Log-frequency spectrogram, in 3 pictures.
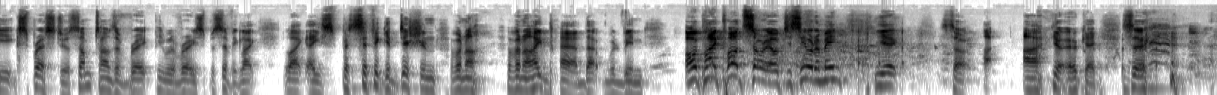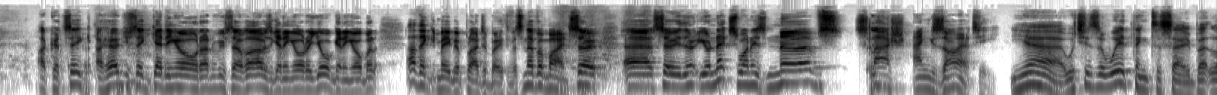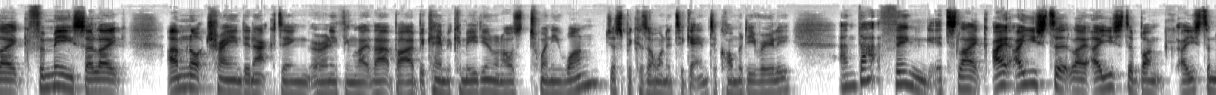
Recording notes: LIVE! This episode was recorded live at the Edinburgh Fringe, August 2023.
